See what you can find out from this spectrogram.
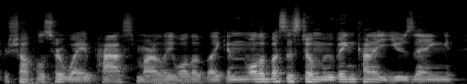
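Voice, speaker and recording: A man playing a tabletop game, narrating his character's movements in a halting, conversational, improvised style. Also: lowish voice, level tone, fairly bright tone.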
